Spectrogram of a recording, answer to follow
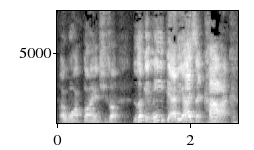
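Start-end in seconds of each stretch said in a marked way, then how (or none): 1.1-2.6 put-on higher child voice, proud; a little girl showing off to Daddy. Voices five-year-old daughter.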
